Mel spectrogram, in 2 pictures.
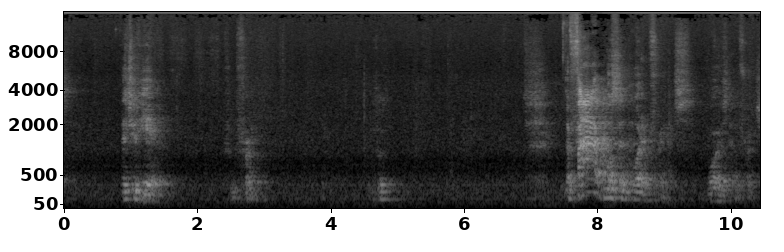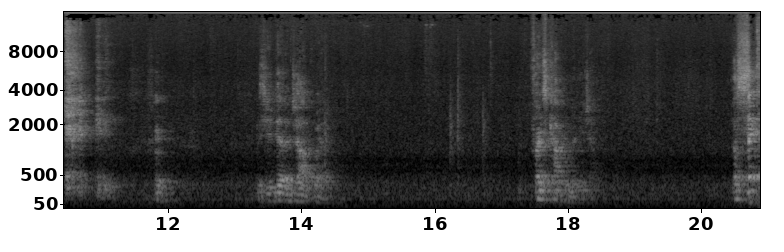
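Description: A man speaks slowly and with feeling through a microphone in a large echoing hall.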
